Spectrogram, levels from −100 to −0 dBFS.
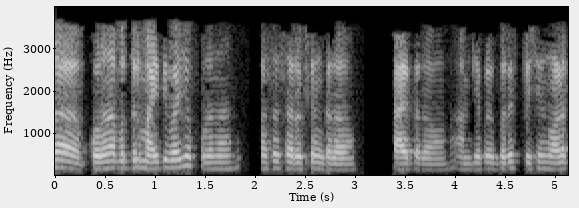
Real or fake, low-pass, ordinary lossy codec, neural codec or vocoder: real; 3.6 kHz; MP3, 24 kbps; none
